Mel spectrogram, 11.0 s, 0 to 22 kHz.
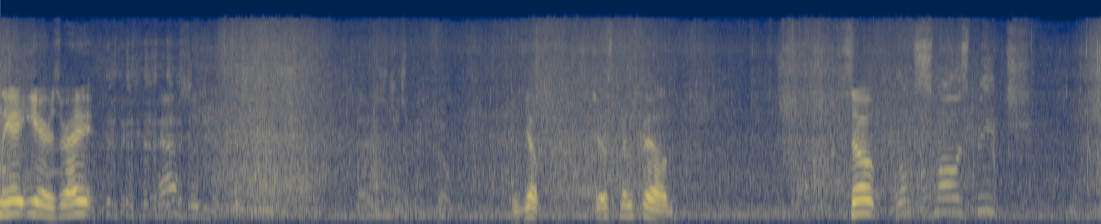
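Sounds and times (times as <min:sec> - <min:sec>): small waves washing on sand: 0:01.4 - 0:11.0.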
